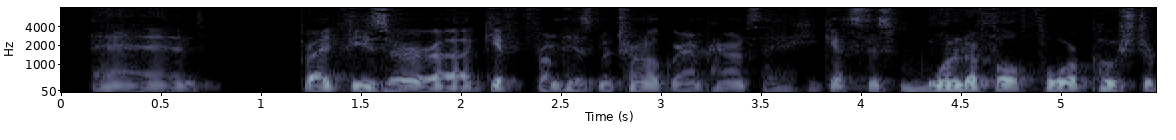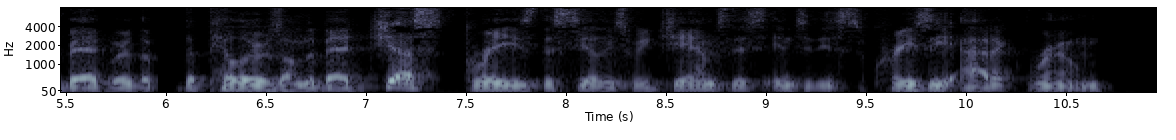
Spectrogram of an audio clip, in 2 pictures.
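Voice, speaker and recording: In a quiet background, a man speaks in a plain, everyday voice with a fairly low pitch, a moderate pace and fairly even intonation. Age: 50s. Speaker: author and journalist. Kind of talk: interview.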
